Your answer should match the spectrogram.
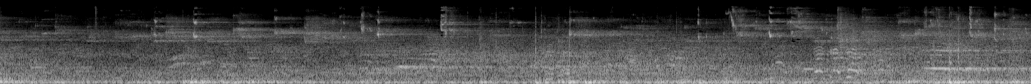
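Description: Basketball dribbled on a hardwood gym floor, with sneakers squeaking and scattered voices of players and onlookers, all echoing in a large hall.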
